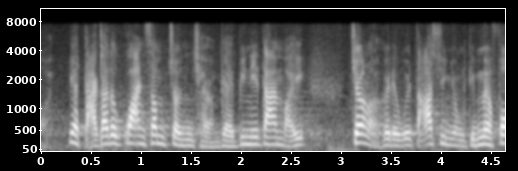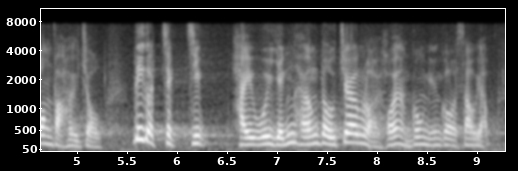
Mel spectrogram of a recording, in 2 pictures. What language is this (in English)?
Cantonese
